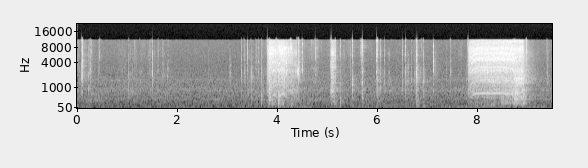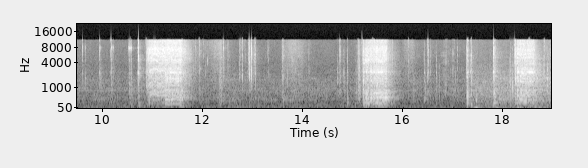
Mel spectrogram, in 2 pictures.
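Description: Ryobi cordless drill-driver driving screws into a wooden keyboard-stand panel, run in five short bursts. The longest, about a second long some eight seconds in, carries the motor's whine. Small clicks and knocks of handling fall between the bursts.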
